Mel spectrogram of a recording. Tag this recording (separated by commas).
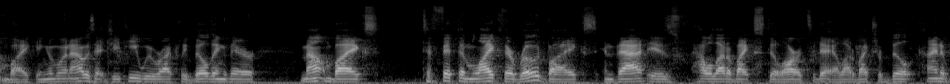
Speech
